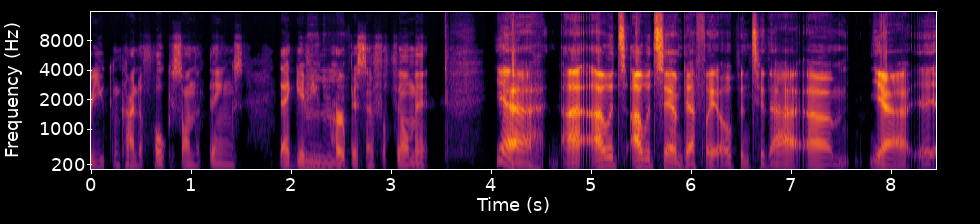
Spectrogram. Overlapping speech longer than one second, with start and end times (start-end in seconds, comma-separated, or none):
none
